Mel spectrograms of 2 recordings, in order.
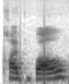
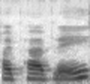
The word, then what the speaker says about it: hyperbole: So it looks like hyperbole, but it's pronounced hyperbole.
